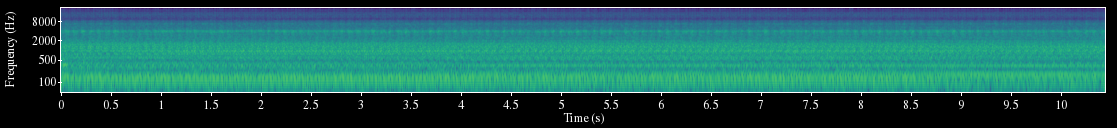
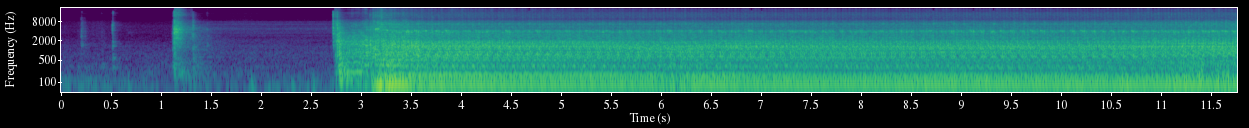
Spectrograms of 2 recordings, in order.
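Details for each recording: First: Detroit Diesel 6V92TA two-stroke in a Wanderlodge RV bus: steady drone with busy firing beat, idling far too high (about 750 rpm guessed) before the idle is backed off to about 600 rpm. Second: Rebuilt Detroit Diesel 6V92TA in a Wanderlodge bus after idle adjustment (minimum recommended 500, set closer to 600), air leaks audible: quick start, then a steady, even, low two-stroke diesel drone. Normal idle.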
